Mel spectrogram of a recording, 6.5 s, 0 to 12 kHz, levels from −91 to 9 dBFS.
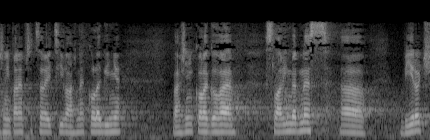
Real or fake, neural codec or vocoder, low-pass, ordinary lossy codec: real; none; 7.2 kHz; MP3, 32 kbps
